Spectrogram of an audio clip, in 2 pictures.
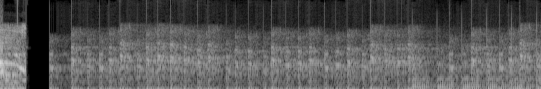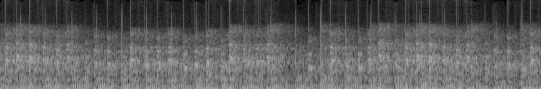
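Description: YTPMV remix music built from rapid, stuttering chops of a sampled speaking voice, cutting out briefly at the start. A steady bass line comes in about three seconds in.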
